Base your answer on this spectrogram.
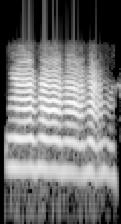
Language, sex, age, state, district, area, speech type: Sindhi, female, 30-45, Rajasthan, Ajmer, urban, conversation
